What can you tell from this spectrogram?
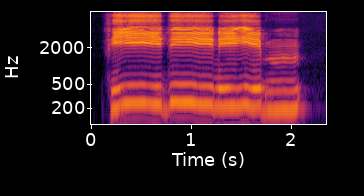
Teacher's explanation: فا کے بعد جو یا ہے اس یا کو لمبا کریں گے کیونکہ یہ یا مدہ ہے، ایک الف کی مقدار لمبا کر کے پڑھا جائے گا. دال کے بعد یا مدہ ہے، اس کو بھی ایک الف کی مقدار لمبا کریں گے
